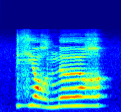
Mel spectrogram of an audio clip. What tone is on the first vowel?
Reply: falling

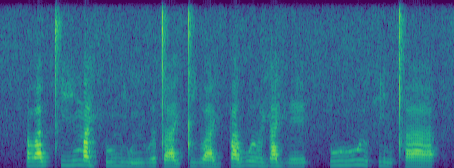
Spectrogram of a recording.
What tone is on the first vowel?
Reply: rising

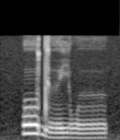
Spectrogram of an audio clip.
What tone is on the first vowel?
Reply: high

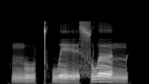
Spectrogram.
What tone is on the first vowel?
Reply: rising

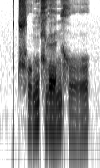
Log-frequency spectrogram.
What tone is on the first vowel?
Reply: rising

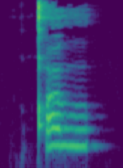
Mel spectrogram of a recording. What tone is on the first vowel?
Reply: high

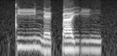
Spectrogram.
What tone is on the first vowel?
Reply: high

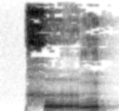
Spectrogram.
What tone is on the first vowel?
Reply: low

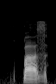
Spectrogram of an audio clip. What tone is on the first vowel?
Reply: low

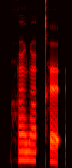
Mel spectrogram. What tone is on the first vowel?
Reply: high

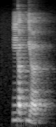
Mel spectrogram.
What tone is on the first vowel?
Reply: high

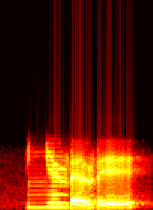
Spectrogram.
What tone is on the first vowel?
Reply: low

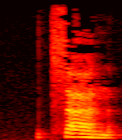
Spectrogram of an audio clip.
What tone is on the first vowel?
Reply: falling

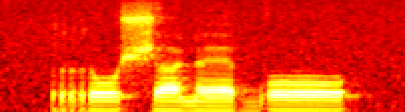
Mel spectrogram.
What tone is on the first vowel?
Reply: low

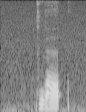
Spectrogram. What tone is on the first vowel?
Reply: low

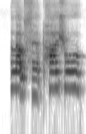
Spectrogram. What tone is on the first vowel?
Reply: falling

